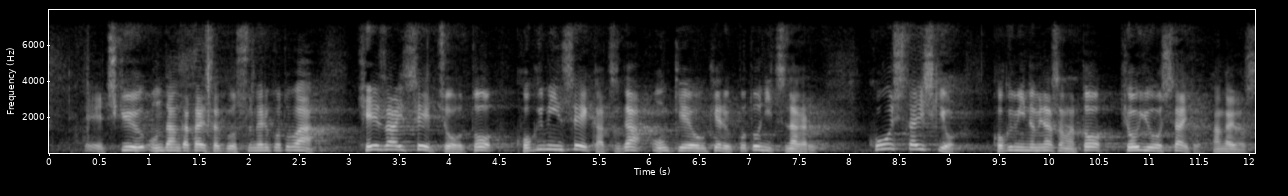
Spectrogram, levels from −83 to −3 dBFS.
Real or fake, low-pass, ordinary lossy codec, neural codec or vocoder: fake; 7.2 kHz; none; vocoder, 44.1 kHz, 80 mel bands, Vocos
